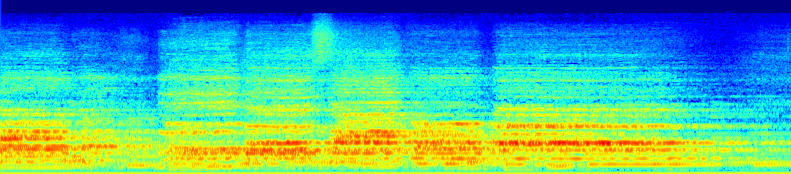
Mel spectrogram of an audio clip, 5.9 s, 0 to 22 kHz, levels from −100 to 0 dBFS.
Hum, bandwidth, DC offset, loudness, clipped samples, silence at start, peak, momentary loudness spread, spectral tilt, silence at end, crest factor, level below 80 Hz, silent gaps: none; 13 kHz; 0.9%; -19 LUFS; under 0.1%; 0 s; -6 dBFS; 13 LU; -5 dB/octave; 0 s; 14 dB; -64 dBFS; none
